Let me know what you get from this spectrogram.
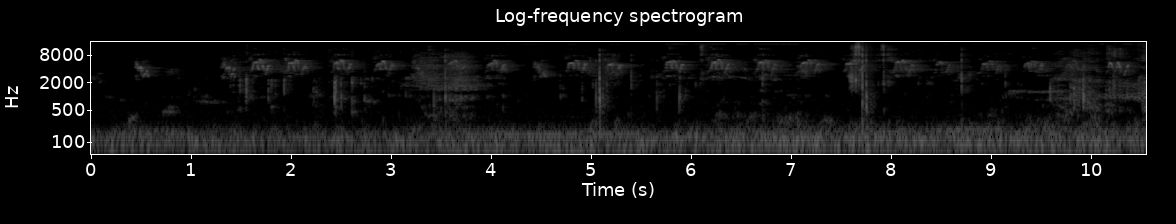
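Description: Small birds chirping, a steady run of short high notes at about three a second, over a low steady rumble, with a few sharp clicks.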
